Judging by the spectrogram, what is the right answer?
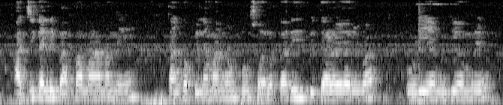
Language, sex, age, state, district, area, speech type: Odia, female, 30-45, Odisha, Sundergarh, urban, spontaneous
